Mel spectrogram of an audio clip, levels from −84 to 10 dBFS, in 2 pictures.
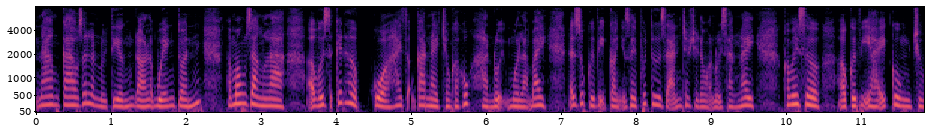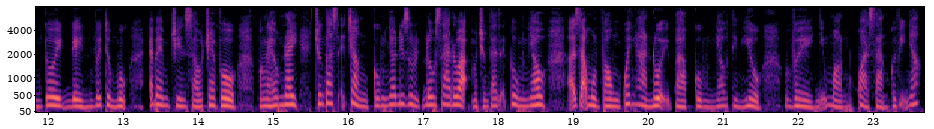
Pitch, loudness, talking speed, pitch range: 205 Hz, -26 LUFS, 270 wpm, 185-230 Hz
